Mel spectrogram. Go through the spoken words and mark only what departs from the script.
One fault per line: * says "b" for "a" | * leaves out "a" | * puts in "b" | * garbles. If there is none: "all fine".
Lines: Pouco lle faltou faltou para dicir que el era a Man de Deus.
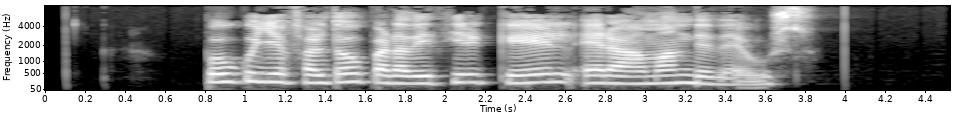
* leaves out "faltou"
